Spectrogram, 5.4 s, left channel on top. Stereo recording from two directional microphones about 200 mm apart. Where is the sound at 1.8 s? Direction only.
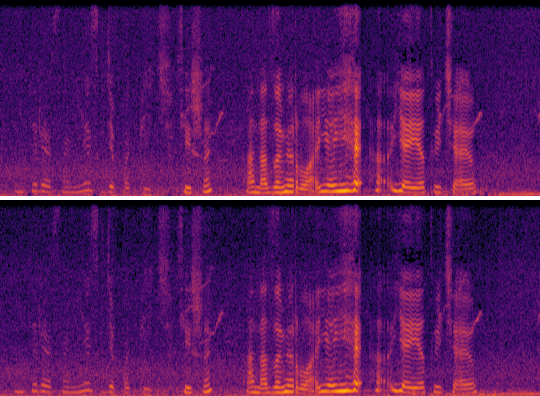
5° right (ahead or behind).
